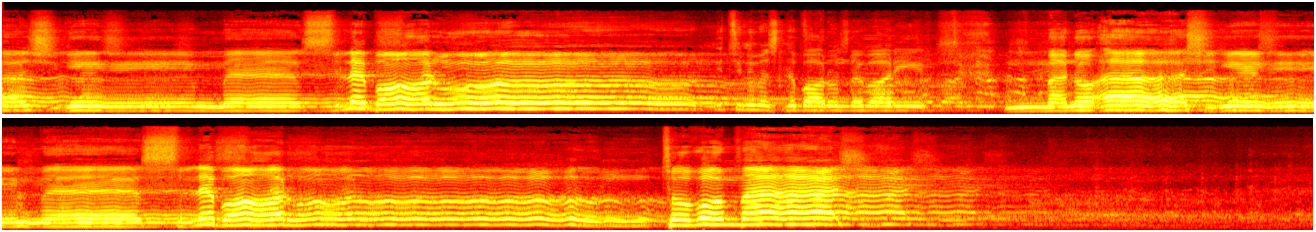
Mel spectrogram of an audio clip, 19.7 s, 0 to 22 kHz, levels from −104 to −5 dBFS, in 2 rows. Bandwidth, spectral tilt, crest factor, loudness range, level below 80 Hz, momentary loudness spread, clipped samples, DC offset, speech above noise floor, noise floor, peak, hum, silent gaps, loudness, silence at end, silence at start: 16 kHz; -4 dB/octave; 18 dB; 7 LU; -70 dBFS; 14 LU; under 0.1%; under 0.1%; 32 dB; -48 dBFS; 0 dBFS; none; none; -18 LUFS; 1.5 s; 0 s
